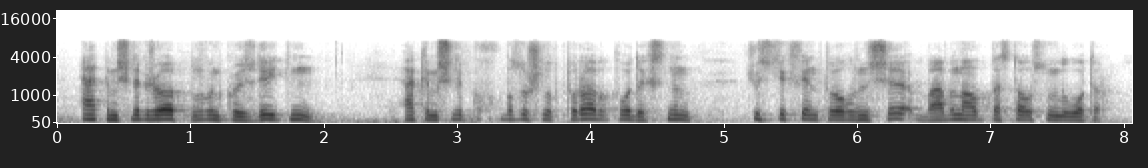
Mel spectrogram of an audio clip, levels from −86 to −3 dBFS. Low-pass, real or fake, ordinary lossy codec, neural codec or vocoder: 7.2 kHz; fake; none; codec, 16 kHz in and 24 kHz out, 0.8 kbps, FocalCodec, streaming, 65536 codes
